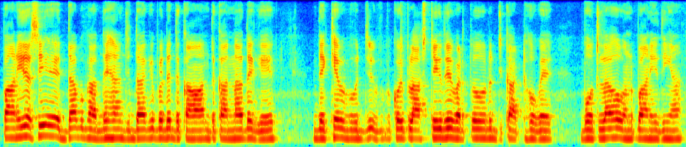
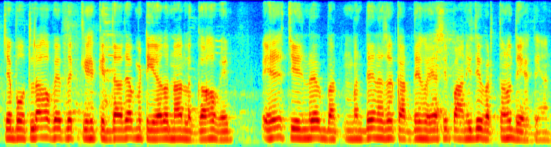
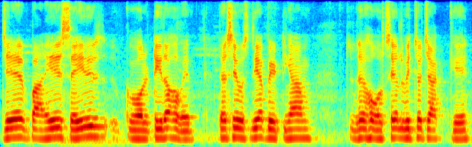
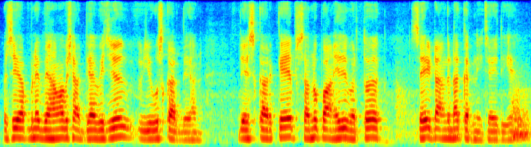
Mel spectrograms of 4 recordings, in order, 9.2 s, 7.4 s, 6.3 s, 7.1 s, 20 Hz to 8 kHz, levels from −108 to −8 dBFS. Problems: background sounds at intervals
